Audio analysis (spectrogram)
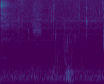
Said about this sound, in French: Et bonne nouvelle, par contre, on prend une gorgée euh, là-dessus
